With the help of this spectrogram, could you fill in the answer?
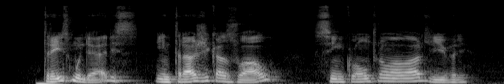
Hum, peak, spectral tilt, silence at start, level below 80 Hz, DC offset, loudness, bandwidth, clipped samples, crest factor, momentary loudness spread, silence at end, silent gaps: none; -8 dBFS; -7 dB/octave; 0.35 s; -52 dBFS; under 0.1%; -23 LUFS; 16.5 kHz; under 0.1%; 16 dB; 11 LU; 0.35 s; none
